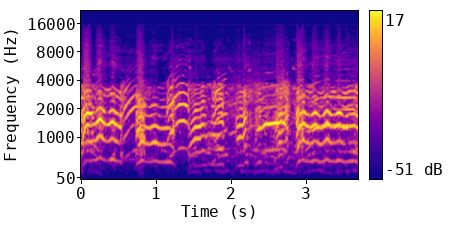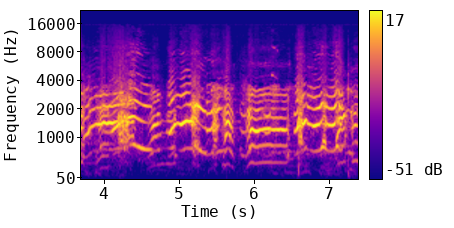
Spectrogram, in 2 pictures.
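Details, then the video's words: Husky sled teams of four dogs at the start, Rendlesham, January 2016, many dogs yelping and barking at once in high, drawn-out wavering cries edging toward howls, a nearly unbroken excited chorus. "4 dog Husky teams - the complete start"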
